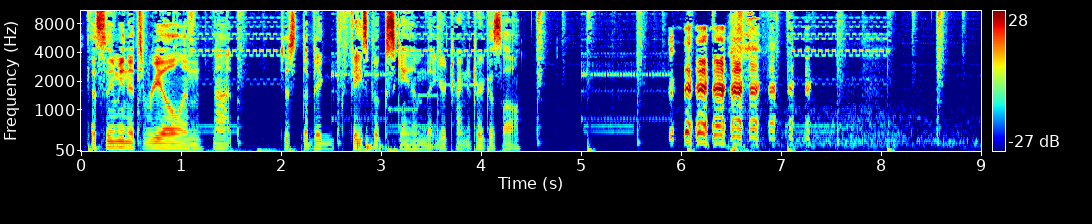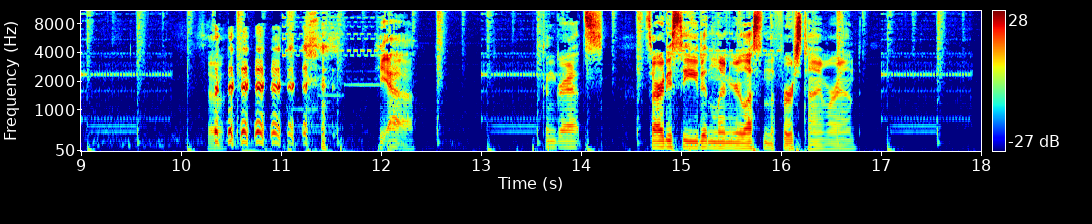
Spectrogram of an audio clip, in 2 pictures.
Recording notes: …'s Personal Prank Phone Calls Collection.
